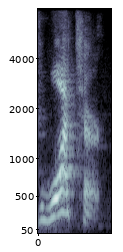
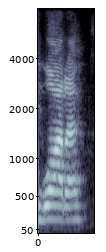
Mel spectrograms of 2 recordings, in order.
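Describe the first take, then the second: First: It is said with a general American accent. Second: It is said with a Northeastern US accent.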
